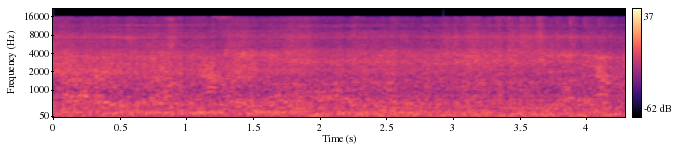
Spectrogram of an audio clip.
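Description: Motor scooter engine running close by over a steady, loud, low rumble of street traffic.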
